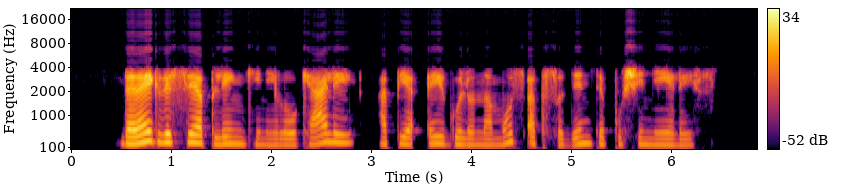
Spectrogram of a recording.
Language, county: Lithuanian, Vilnius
